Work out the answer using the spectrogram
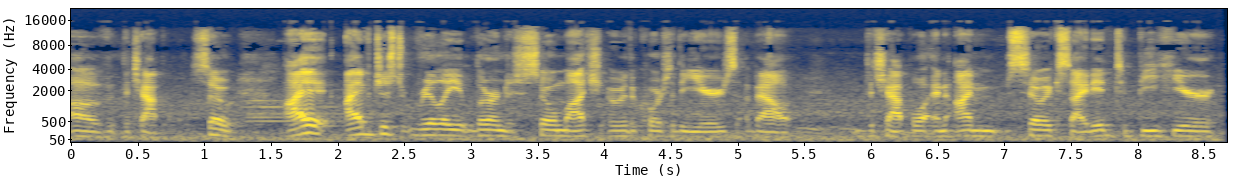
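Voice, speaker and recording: A man's voice: mid-range voice, fairly even intonation, normal speed, over music, poor audio. A young man from Virginia, a student tour guide, answering interview questions outdoors in an earnest, articulate way. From Virginia, USA. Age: young adult. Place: outdoors by chapel doors. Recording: outdoor noise behind.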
